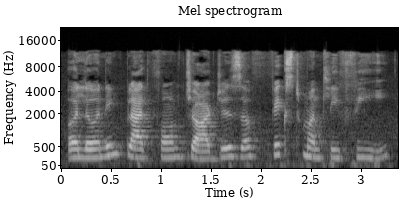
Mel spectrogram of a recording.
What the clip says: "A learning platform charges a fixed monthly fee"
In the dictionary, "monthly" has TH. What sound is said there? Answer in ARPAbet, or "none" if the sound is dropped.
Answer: T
